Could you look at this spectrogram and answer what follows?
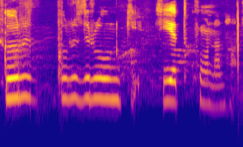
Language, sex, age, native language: Icelandic, male, 9, Icelandic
